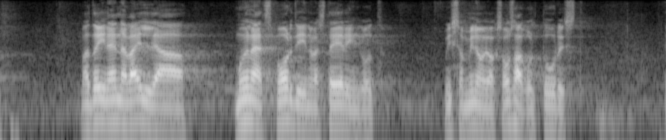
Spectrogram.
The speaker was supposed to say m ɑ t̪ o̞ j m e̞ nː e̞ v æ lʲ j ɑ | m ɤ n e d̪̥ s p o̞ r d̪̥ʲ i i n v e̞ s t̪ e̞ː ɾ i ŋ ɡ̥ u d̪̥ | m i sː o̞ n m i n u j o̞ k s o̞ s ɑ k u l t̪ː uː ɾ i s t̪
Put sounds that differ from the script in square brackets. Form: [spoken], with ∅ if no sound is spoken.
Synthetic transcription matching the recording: m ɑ t̪ [ɤ̞] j [n] e̞ nː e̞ v æ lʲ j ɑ | m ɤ n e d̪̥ s p o̞ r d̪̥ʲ i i n v e̞ s t̪ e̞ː ɾ i ŋ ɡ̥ u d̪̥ | m i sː o̞ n m i n u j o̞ k s o̞ s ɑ k u l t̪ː uː ɾ i s t̪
